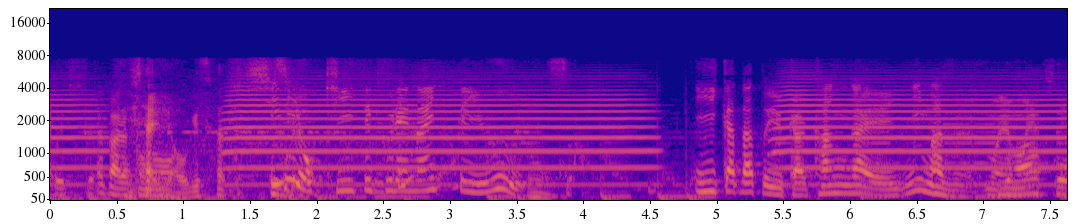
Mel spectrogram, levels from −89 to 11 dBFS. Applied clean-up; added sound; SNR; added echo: none; Trumpet; 3 dB; none.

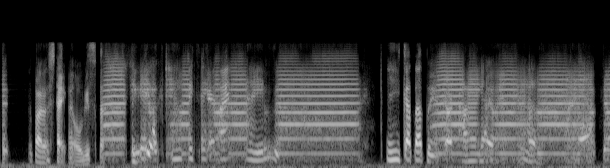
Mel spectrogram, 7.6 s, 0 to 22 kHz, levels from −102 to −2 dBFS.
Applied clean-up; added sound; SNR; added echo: neural diffusion model UNIVERSE++.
